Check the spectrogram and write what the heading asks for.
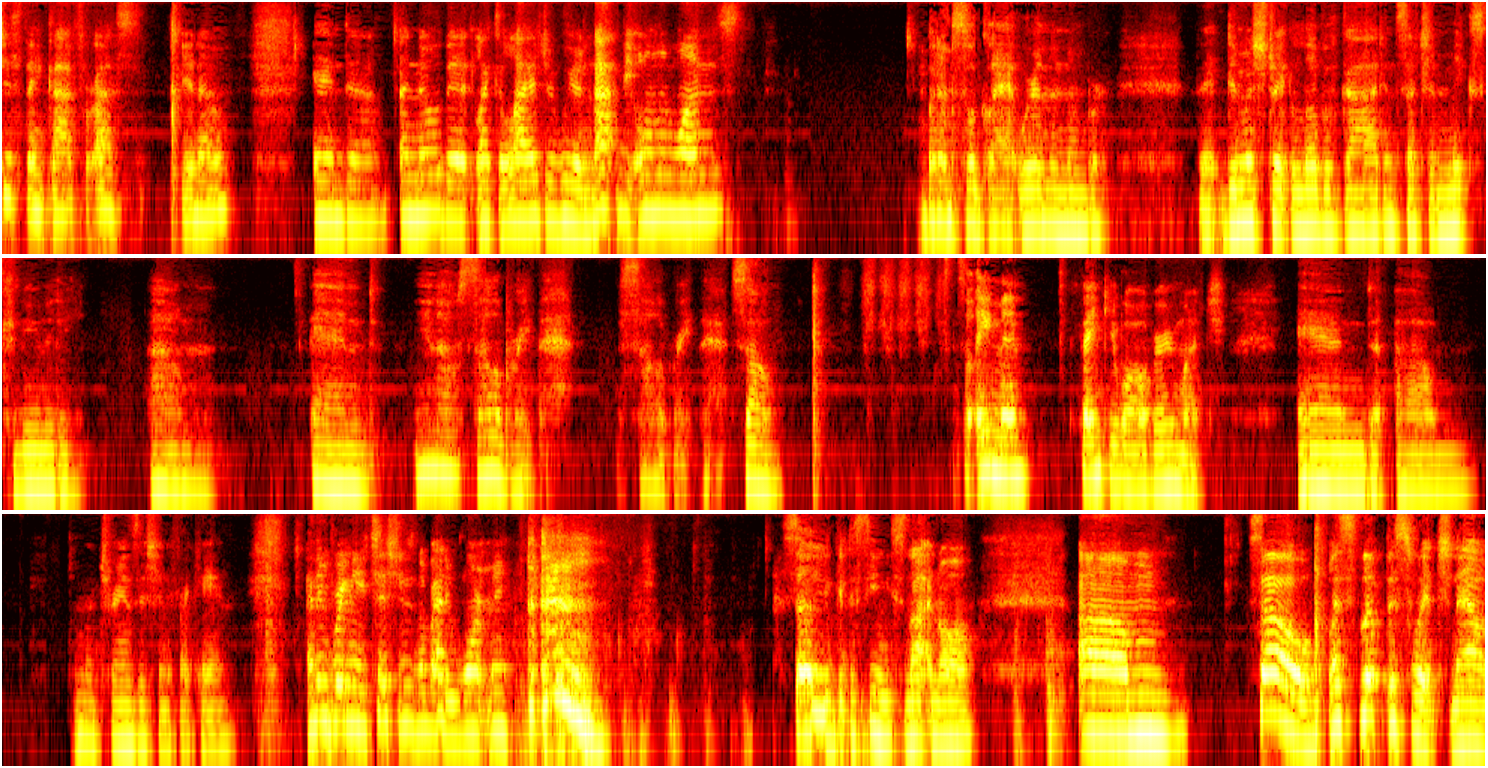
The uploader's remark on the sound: Our zoom streamed service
